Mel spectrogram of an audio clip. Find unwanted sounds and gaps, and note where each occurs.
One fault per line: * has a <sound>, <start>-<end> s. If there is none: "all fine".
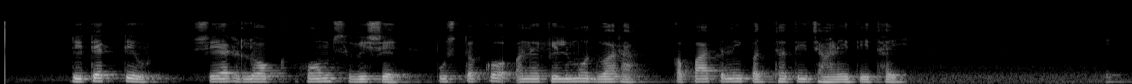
all fine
